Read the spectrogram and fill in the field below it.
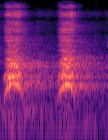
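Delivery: repeated very high panicked shrieks; hammed-up shrieks, as if being pecked; mock screaming. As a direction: scream in short comic bursts. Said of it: "And I'm screaming".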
